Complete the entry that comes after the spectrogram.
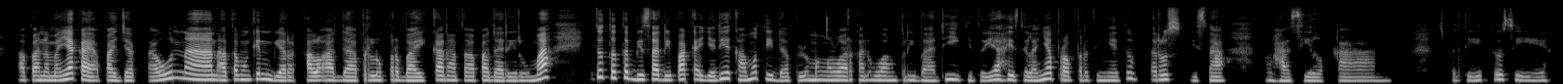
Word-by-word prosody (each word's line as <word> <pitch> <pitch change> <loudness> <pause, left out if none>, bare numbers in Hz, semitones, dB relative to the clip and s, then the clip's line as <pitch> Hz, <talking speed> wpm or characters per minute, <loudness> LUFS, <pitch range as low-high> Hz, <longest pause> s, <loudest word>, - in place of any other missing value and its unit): apa 195 0 -1
namanya, 200 +7 +3
kayak 185 -4 +3
pajak 180 -1 -1
tahunan, 225 +2 +4
atau 200 +3 +1
mungkin 225 +2 +2
biar 180 -2 0
kalau 190 +1 +3
ada 185 -2 +1
perlu 195 -1 -1
perbaikan 190 +1 0
atau 190 -1 -3
apa 185 +1 -1
dari 175 -1 0
rumah, 190 - +4 0.4
itu - - -3
tetap 300 -2 +3
bisa 225 0 +3
dipakai. 225 +2 +1
Jadi 195 +7 +1
kamu 225 +7 0
tidak 185 -8 -3
perlu 190 - -1
mengeluarkan 195 0 0
uang 195 -1 -1
pribadi 195 +2 -2
gitu 180 -1 -8
ya, 195 +5 +1
istilahnya 210 +4 +1
propertinya 190 -4 -3
itu 275 +7 -5 0.2
terus 220 +2 -1
bisa 180 +1 -3 0.4
menghasilkan. 170 -1 -5 0.5
Seperti 180 0 -13
itu 225 +4 -4
sih. 185 -5 -6
195 Hz, 145 wpm, -22 LUFS, 180-215 Hz, 0.5 s, tahunan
